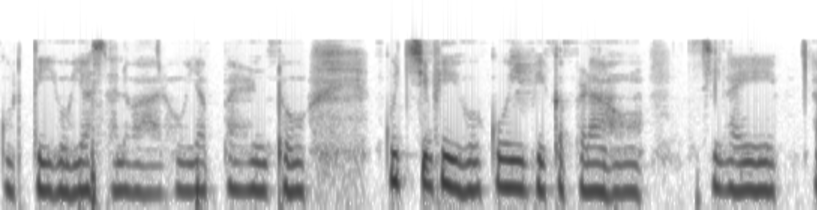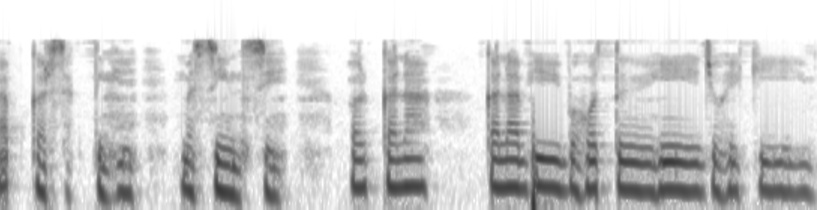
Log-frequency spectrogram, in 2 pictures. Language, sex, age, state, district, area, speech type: Hindi, female, 18-30, Uttar Pradesh, Chandauli, urban, spontaneous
